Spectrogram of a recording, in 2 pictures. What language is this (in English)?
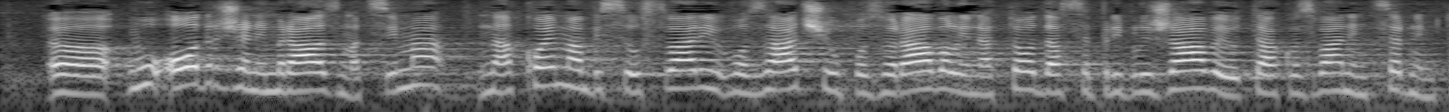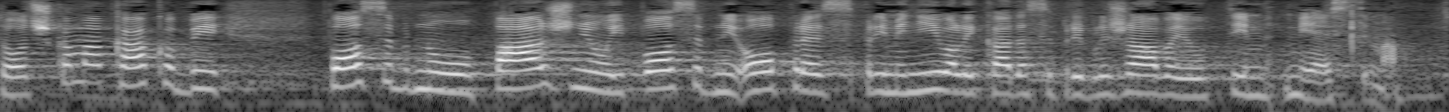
Croatian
